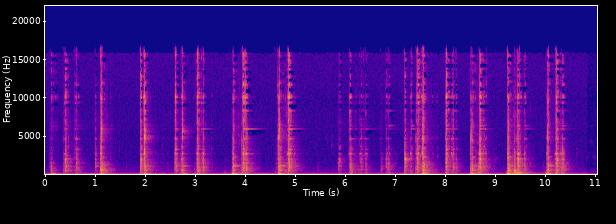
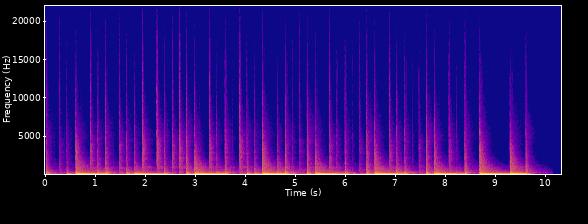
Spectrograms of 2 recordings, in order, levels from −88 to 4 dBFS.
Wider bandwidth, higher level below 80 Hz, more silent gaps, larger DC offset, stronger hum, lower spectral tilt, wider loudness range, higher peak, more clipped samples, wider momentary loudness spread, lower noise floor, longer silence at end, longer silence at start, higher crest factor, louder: first, 17 kHz vs 5.8 kHz; second, -38 dBFS vs -18 dBFS; neither; neither; neither; second, -3 dB/octave vs -8 dB/octave; about the same, 4 LU vs 3 LU; about the same, 0 dBFS vs -2 dBFS; neither; first, 20 LU vs 13 LU; first, -51 dBFS vs -39 dBFS; about the same, 0.55 s vs 0.6 s; about the same, 0 s vs 0 s; first, 28 dB vs 16 dB; second, -26 LUFS vs -18 LUFS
